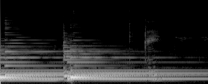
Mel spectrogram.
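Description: Ukulele in standard G C E A tuning strummed twice across its open strings, the chord ringing and fading after each stroke. The strings have just been tuned with a clip-on tuner and are in tune.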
